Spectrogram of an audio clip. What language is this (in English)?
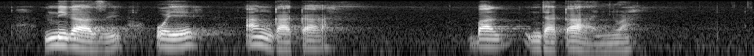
Zulu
